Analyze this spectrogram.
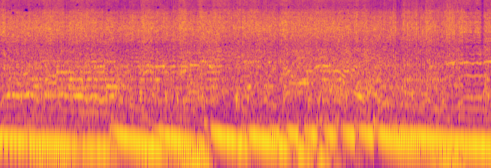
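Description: Heavy DJ bass played very loud through a stacked horn-loudspeaker sound system: runs of quick falling bass sweeps alternating with held low bass notes.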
